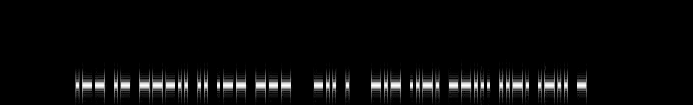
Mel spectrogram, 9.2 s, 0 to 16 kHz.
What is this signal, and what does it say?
Morse code, heard as a keyed tone, about 27 wpm, 700 Hz. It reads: WA8IWO DE KF7FLT
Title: USA Callsign DE Callsign 28wpm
